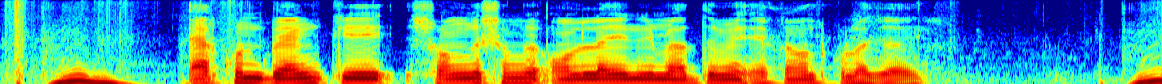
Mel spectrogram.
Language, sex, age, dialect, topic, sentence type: Bengali, male, 25-30, Northern/Varendri, banking, statement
